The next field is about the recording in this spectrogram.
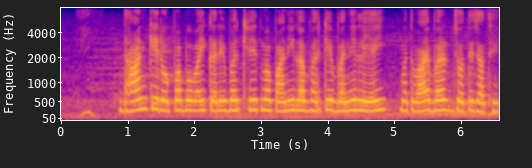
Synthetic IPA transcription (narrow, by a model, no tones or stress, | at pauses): d̪ʱaːnkeɾoːpaboʋaːikɐɾebəɾkʰeːt̪mãpaːniləbʱɐɾkebɐneleimɐt̪ʋaːebɐɾd͡ʒoːt̪ed͡ʒaːt̪eː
